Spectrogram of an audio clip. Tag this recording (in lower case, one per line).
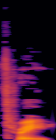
speech
man speaking
human voice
